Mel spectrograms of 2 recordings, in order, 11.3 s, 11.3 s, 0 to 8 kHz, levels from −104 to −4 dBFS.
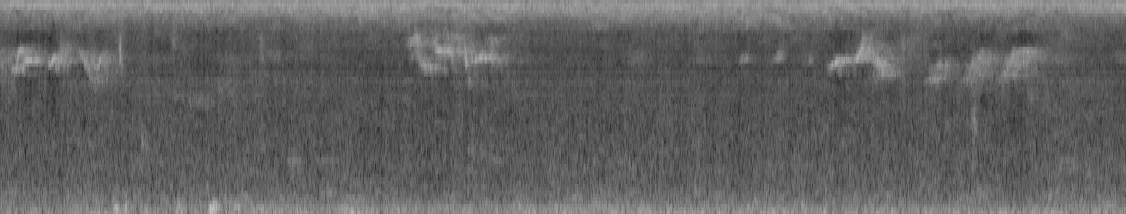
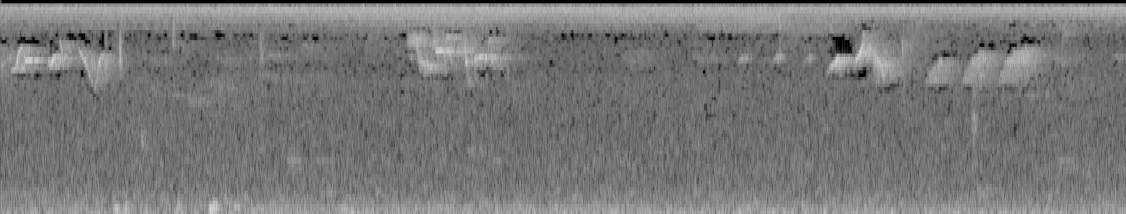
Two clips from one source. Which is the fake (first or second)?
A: first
